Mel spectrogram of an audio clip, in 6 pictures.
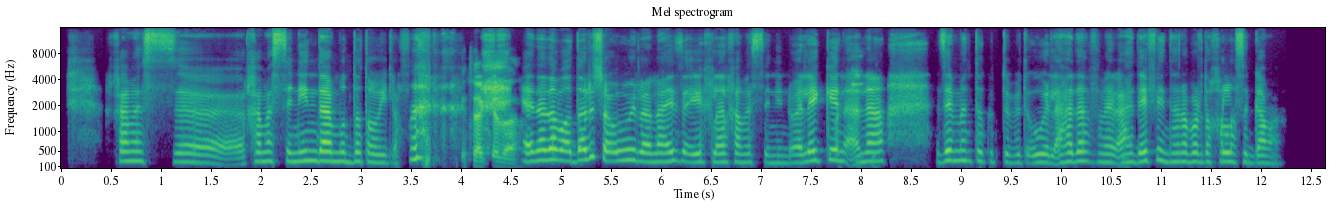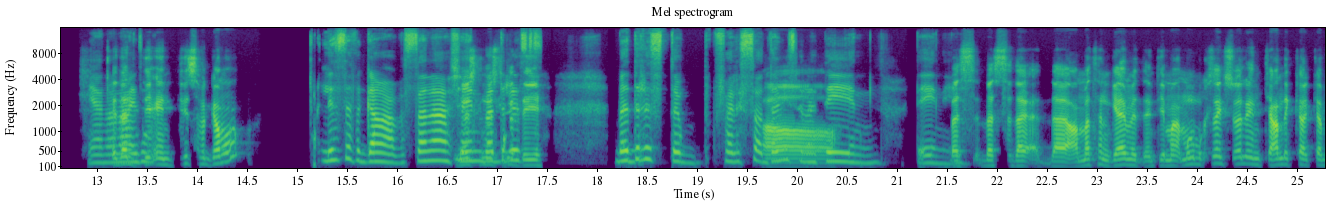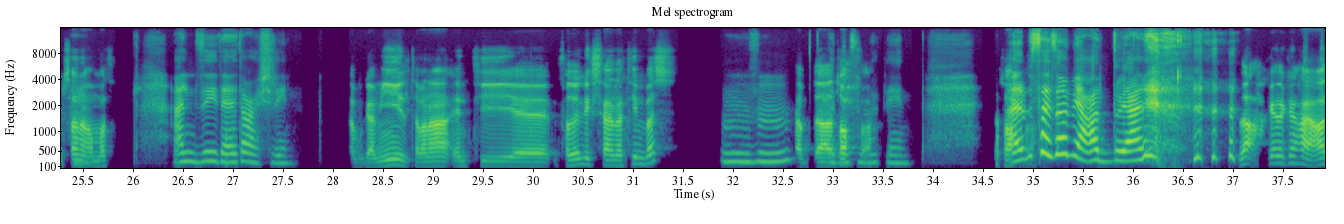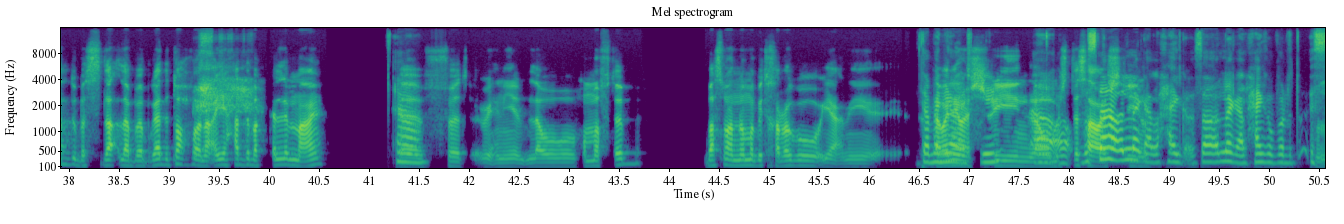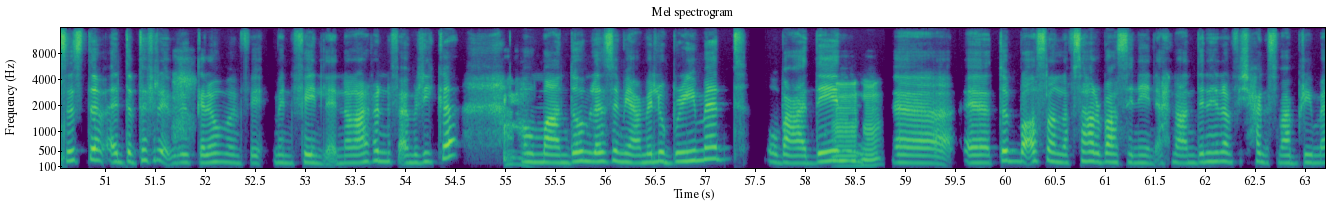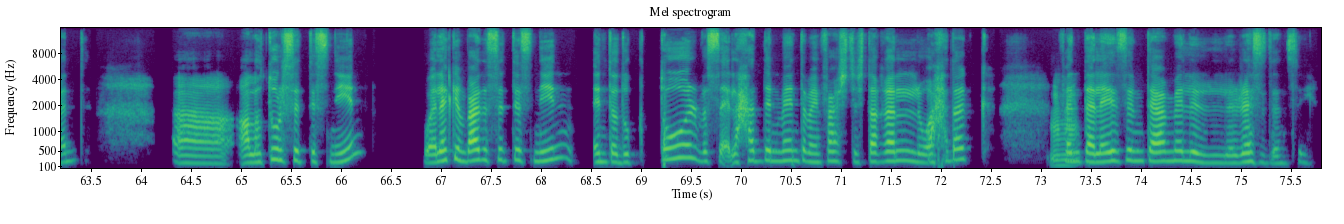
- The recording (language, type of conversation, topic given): Arabic, unstructured, إيه الإنجاز اللي نفسك تحققه خلال خمس سنين؟
- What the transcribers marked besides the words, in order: chuckle; unintelligible speech; tapping; laugh; sniff; in English: "الSystem"; throat clearing; in English: "pre-med"; in English: "pre-med"; in English: "الresidency"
